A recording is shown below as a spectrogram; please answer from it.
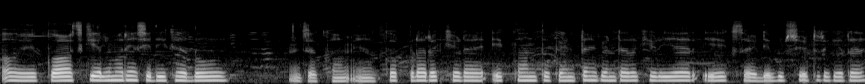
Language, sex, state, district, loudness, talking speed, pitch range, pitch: Rajasthani, female, Rajasthan, Churu, -17 LUFS, 185 wpm, 180-185 Hz, 185 Hz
